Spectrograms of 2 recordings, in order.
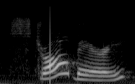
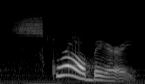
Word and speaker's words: strawberry: this one quite often strawberry or scrawberry it's not scrawl s-c-r it's straw that blend there the s t and adding that r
